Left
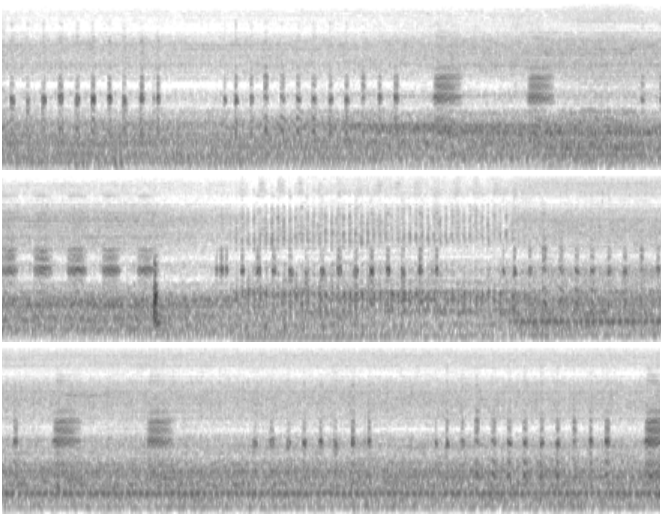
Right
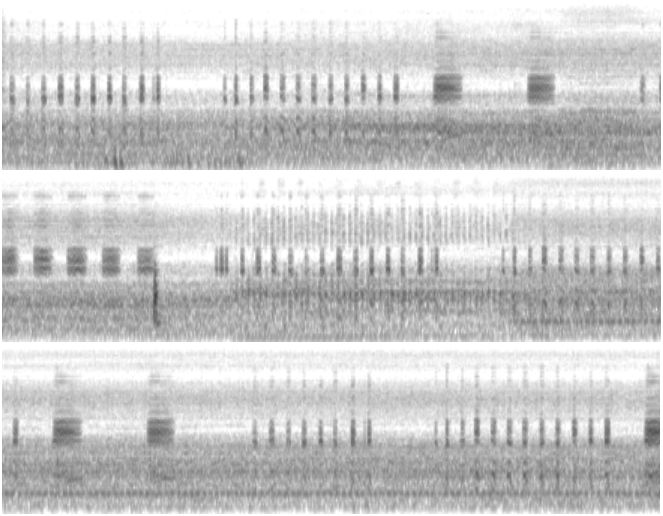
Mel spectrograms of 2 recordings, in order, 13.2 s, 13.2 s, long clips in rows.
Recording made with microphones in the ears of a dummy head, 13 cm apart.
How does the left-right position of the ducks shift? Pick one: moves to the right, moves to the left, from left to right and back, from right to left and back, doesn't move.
doesn't move.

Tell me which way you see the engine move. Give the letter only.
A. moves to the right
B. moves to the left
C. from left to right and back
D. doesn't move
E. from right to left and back
D.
